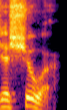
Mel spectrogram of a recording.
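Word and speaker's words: ישוע: pronounce the correct word the correct word in the Hebrew is Yeshua as simple as that so it's because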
